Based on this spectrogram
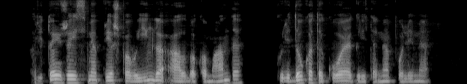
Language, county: Lithuanian, Vilnius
